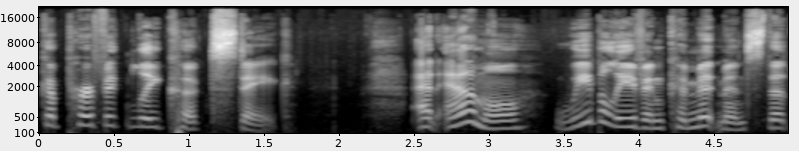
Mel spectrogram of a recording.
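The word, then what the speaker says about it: Animl: The restaurant, the name is pronounced like animal, it's spelled an N I M L made the rather juicy offer in a post on Instagram on Monday.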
